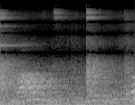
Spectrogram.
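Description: A single sharp tap of a table tennis ball bouncing, about one and a half seconds in, with faint voices in the background.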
